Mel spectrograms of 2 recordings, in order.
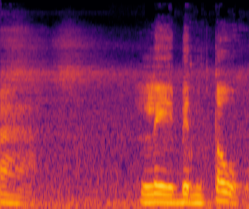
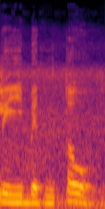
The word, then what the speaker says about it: LEBENTO: นะ ครับ ดี หรือ มี ชื่อ เรียก ว่า เรเบน โต้ หรือ รี เบนโต้ ก็ แล้ว แต่ จะ ออก เสียง นะ ครับ คะ ซึ่ง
